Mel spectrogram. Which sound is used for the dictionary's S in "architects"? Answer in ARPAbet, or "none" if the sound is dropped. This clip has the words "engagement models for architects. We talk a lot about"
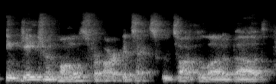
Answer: S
